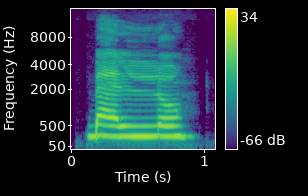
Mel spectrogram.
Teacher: lembrando da doppia consonante, dando aquela pequena pausa nos dois L's.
